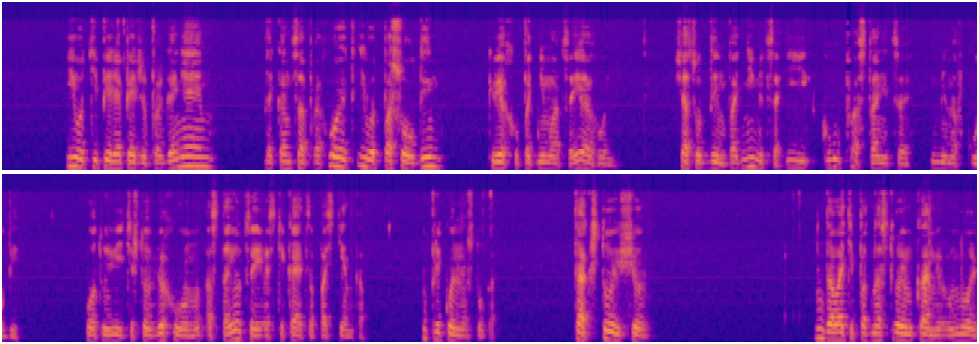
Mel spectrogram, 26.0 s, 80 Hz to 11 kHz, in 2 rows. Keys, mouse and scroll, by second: 1.6 click, 5.6-6.2 scroll up 3, 6.7-8.9 scroll down 1, 11.1-14.1 scroll down 1, 19.5 click, 23.6 click, 25.4 KP_0.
